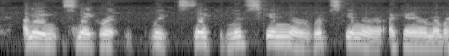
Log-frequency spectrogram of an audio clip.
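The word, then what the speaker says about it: Plissken: To some, I mean, Snake Lipskin or Ripskin, or I can't even remember how you say it. Lipskin.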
